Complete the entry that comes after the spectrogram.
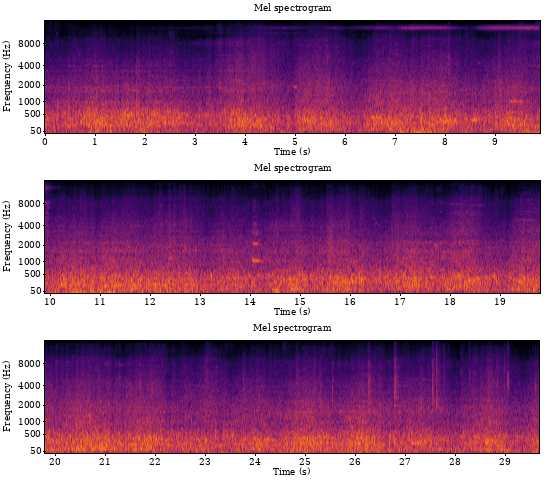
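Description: Freight cars of a long Canadian National freight train rolling past on curved track: steady wheel-on-rail rumble with clickety-clack over the rail joints, and a thin high-pitched wheel squeal from about five to ten seconds in.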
